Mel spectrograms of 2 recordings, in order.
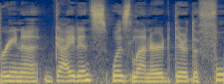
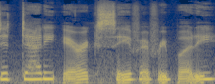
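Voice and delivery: sweetest, saddest small voice, sing-song, pitched up; 6 semitones higher than usual. Retelling what she asked Andrew after taking off her headphones, imitating the sweetest, saddest little voice. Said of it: "In the sweetest, saddest little voice".

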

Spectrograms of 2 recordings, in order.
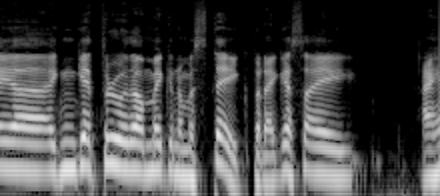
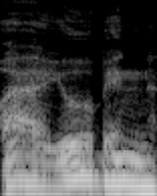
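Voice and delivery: mock menacing voice, lower and quieter; 6 semitones lower, 7 dB quieter than usual. Trying a scary voice on request before breaking off: put-on scary voice. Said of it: "Would it help if I put on a scary voice for you?".

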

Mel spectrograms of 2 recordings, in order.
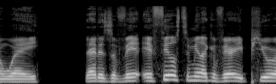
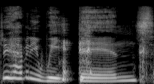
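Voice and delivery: smarmy, slick, charm laid on thick. Doing a Chuck Bass impression in a contest: swarmy Chuck Bass impression. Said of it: "My Chuck Bass impression is a, a, more swarmy".

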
